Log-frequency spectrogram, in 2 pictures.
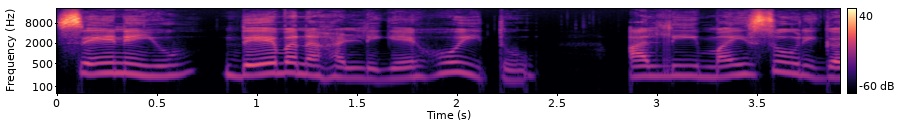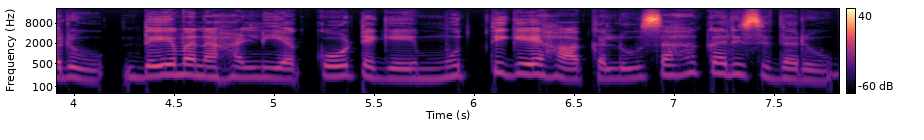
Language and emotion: Kannada, neutral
